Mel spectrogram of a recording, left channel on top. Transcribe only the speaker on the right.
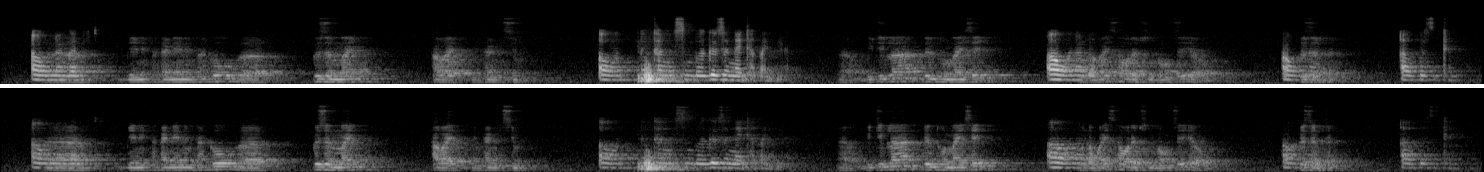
ओ
बेनि थाखायनो नोंथांखौ ओ गोजोननाय थाबाय नोंथांनिसिम।
औ बिदिब्ला दोनथनायसै उनावहाय
सावरायफिनबावनोसै औ
गोजोन्थों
